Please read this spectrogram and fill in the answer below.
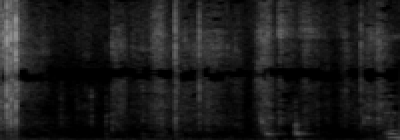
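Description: Faint rustling and soft scrapes of paper as small paper sticker packs are handled and moved, with a couple of slightly louder rustles about a second and a half in.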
